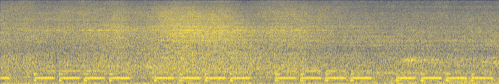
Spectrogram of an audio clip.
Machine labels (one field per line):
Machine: slide rail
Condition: normal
